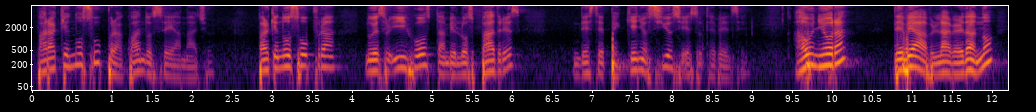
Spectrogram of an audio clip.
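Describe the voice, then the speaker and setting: During a Sunday church service, a male pastor preaches a sermon in short, simple phrases, repeatedly checking in with the congregation. His mid-range voice swings between loud, emphatic bursts and quiet asides.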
